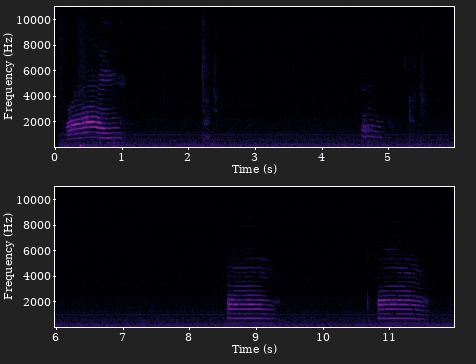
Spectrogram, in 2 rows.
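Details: Tabby cat meowing affectionately, recorded in 2018: four drawn-out harmonic meows spread across twelve seconds, the second fainter and shorter, in a quiet indoor setting with a faint steady hum.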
